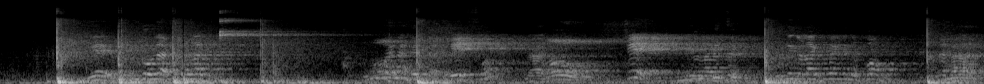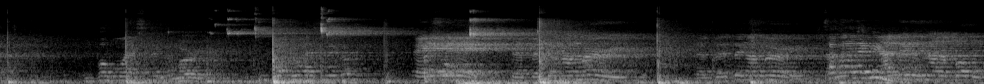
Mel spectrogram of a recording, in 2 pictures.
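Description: A basketball bouncing on a hardwood gym floor during play: irregular sharp thuds that echo in the large hall, mixed with men's voices.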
